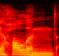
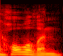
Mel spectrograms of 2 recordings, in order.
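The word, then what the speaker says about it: Haaland: I don't say Holland. I say Holland. There's no D. Norwegian pronunciation.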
